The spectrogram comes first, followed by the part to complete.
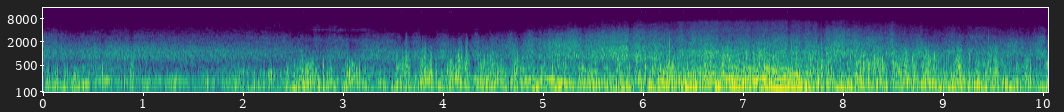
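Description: Low rumble of a passing engine, its pitch sliding slowly as it grows louder toward about seven seconds in, with wind on the microphone.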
